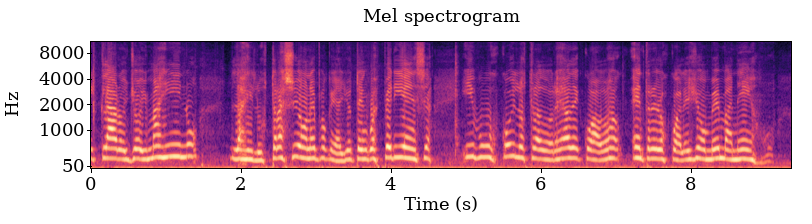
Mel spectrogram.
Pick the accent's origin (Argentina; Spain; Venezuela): Venezuela; Los Teques, Miranda; yo soy de los Altos Mirandinos, concretamente Tequeña. Y algo que marcó mi vida fueron dos cosas. Los trenes y la neblina. Yo iba al colegio en medio de la neblina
